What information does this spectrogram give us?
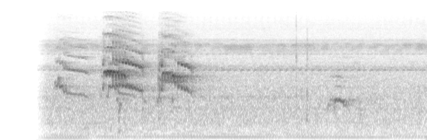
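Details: Mother parrot feeding her chick outdoors, heard as a series of harsh, raspy squawks, two loud bursts close together, then a faint short call, over a steady high-pitched background hiss.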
